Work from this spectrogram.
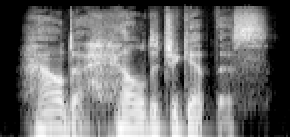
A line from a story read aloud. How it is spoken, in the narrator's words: asked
